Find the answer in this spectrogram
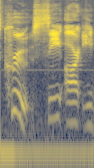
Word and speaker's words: Crews: Remember Miz calling Apollo Crews Apollo Creed? Yeah, and Apollo Crews had to actually spell it out too. It's Crews. Crews.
